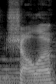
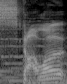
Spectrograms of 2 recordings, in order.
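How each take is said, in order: First: The name begins with an 'sh' sound. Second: The name begins with an 'sk' sound. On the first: The speaker calls it right. "Go with Sh Shala" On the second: The speaker calls it wrong. "I pronounced it as Scala back in Chrono Trigger, much to a lot of people's dismay"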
